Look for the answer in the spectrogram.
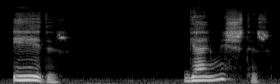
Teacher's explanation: Bildirme eki dırdır vurgusuzdur.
